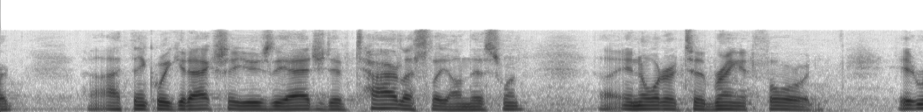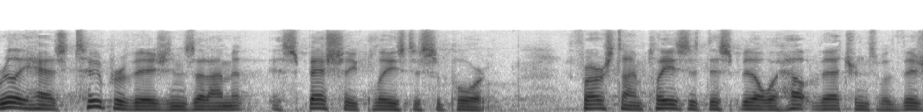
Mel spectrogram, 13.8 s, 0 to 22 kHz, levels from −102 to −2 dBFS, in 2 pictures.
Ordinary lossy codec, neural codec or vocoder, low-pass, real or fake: MP3, 64 kbps; codec, 16 kHz, 4 kbps, X-Codec, WavLM features, trained on Multilingual LibriSpeech; 7.2 kHz; fake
